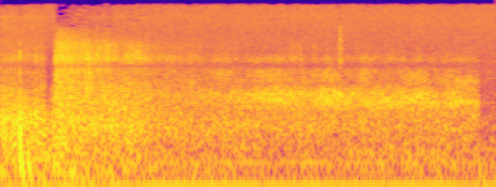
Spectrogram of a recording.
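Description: Enemy gunfire at Khe Sanh during the Vietnam War: a sharp report at the start, then a steady, rumbling wash of distant battlefield noise.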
